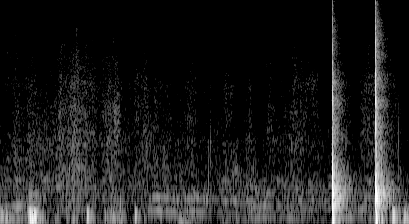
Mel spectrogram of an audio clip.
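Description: Two sharp smacks of a leather boxing glove being struck, about half a second apart near the end, as a fighter tests the fit of a new glove; before them, soft rustling and a light thump from handling the glove.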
